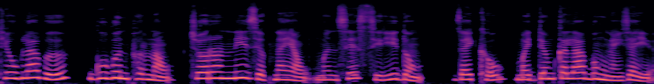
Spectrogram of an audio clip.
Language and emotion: Bodo, neutral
